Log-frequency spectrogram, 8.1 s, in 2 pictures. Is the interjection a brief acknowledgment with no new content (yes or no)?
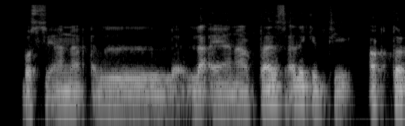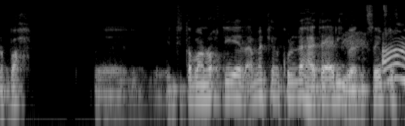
no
